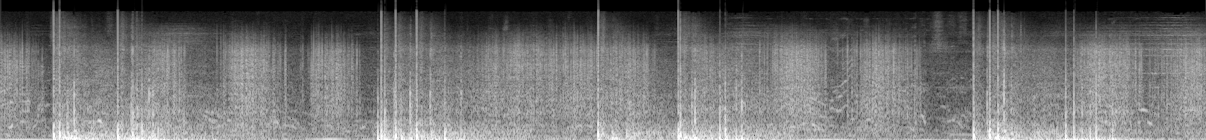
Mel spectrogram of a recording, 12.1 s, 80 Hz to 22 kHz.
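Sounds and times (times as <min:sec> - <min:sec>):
fireworks bangs and crackles: 0:00.0 - 0:12.0
fireworks booming: 0:00.0 - 0:12.0.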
